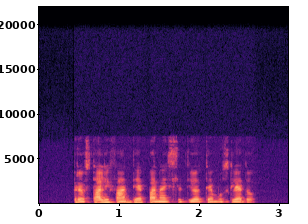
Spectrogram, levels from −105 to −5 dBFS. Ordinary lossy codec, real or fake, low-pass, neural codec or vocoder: none; real; 19.8 kHz; none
